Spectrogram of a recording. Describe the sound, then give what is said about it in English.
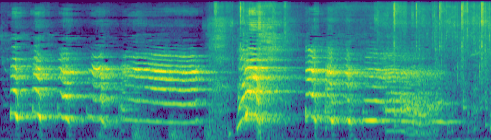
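A flute plays quick, choppy bursts of breathy high notes that rise and fall like a chuckling laugh, imitating laughter, with a swooping slide partway through, fairly loud. “Or the laughing flute.”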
